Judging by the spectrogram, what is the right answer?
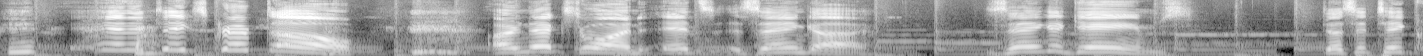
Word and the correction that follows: Zynga: Well, first of all, if you don't pronounce it right. – I'm oh, Zynga. Zynga. Excuse me, Zynga.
